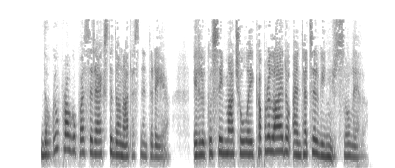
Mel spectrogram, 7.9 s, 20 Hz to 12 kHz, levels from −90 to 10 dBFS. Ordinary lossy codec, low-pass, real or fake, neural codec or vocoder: MP3, 32 kbps; 10.8 kHz; fake; codec, 16 kHz in and 24 kHz out, 0.4 kbps, LongCat-Audio-Codec, fine tuned four codebook decoder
